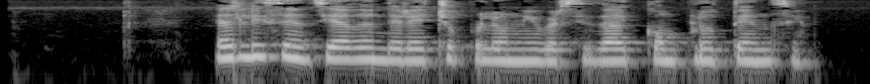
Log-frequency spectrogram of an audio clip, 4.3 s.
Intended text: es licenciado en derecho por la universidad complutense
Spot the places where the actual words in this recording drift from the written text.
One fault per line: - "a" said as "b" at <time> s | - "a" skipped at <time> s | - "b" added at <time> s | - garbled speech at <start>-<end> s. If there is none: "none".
none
